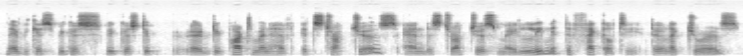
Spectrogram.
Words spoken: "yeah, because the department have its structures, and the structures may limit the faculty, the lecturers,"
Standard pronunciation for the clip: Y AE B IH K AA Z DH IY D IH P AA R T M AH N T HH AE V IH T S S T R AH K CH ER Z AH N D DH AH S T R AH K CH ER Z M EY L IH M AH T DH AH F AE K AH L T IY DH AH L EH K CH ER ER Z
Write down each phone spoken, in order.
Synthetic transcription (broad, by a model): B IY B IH K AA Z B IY D IH P AA R T M AH N T HH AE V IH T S S T R AH K CH ER Z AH N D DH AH S T R AH K CH ER Z M EY L IH M AH T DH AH F AE K AH L T IY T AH L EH K CH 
